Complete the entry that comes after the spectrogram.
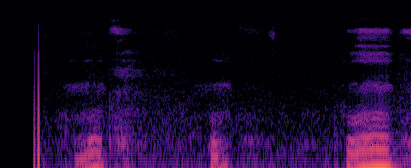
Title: Хаски Джена храпит 😴😆 Husky Jena snores😴🤫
